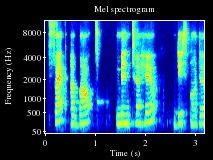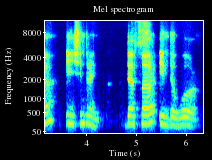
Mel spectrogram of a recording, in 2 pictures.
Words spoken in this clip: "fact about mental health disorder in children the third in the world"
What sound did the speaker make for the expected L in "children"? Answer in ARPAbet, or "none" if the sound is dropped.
N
